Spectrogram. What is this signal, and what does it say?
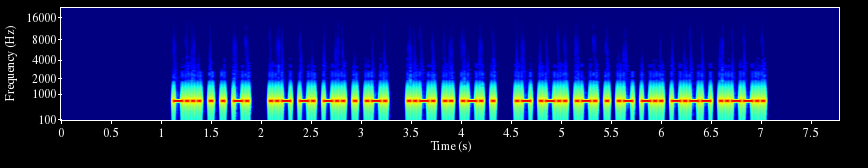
Morse code, heard as a keyed tone, about 40 wpm, 700 Hz. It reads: BEEN UNDER FIRE ALREADY?
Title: Sentences from Top 700 Words 40wpm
